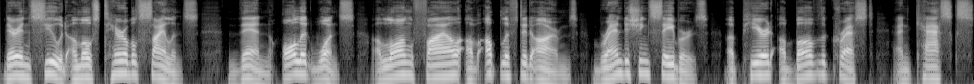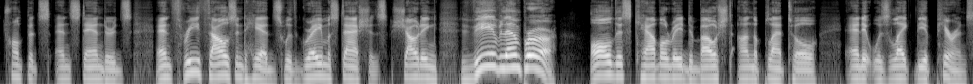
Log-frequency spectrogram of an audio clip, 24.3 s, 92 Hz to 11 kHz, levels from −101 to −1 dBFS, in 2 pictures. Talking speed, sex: 130 wpm, male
